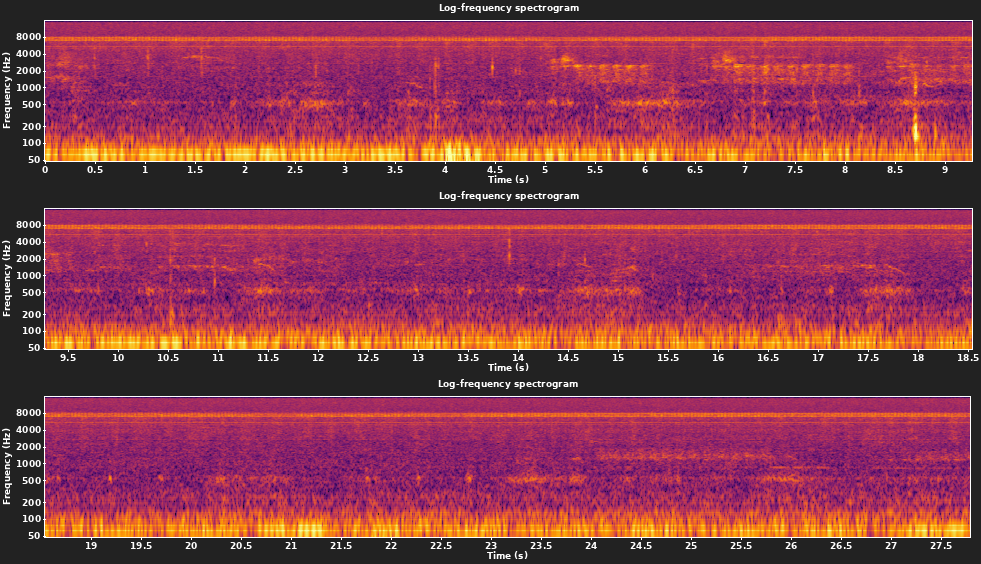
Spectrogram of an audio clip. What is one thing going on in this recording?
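A hand strokes a cat's fur with a soft rustle.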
